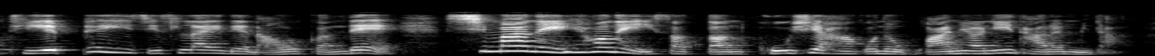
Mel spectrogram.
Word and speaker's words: 시마네: 시마네 현, 이거를 애들한테 읽으려고 하면 맨날 시네마 현이라고 읽는데 아니에요. 시네마 아니고 시마네 현.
